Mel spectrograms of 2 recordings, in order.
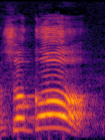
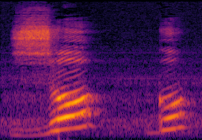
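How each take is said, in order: First: Jogou with a loud, long final GÔ; deliberately wrong end-stressed jogou; stress on last syllable. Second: JO of jogo stretched, go let fall after a gap; slow jogo with a long, strong JO; stress on first syllable. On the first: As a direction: throw all the weight on the end of jogou. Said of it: "ou você fala jogou?". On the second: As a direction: lean hard on the JO in jogo. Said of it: "é aquela sílaba que eu falo mais alto". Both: Shown as a demonstration.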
